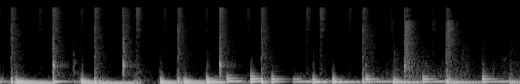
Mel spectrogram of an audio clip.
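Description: A call audio freeze runs from 2.75 to 2.95 s, where the sound stalls and the last fragment is stretched into a fading buzz for about 170 ms. The likely cause is late packets draining the jitter buffer. When they arrive, the audio resumes where it stopped, so nothing is lost, but everything after it is pushed back by that amount. A call bitrate drop follows from 3.71 s to the end. The audio turns coarse and watery, and its top end is cut off above 8 kHz instead of reaching 20 kHz. That points to the encoder being throttled from around 32 kbps to roughly 9 kbps after the bandwidth estimate fell.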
